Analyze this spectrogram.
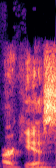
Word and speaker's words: Arceus: Yeah, some I of still the don't know how to pronounce that. legendaries. Is Arceus or Arceus or what? Arceus.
